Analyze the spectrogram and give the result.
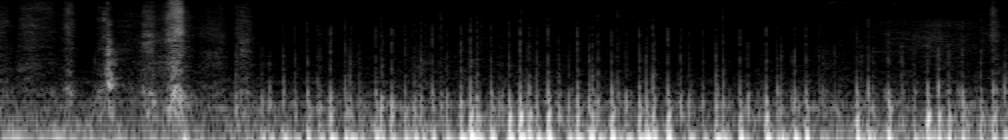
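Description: Fingertips tap rapidly on a black, oval, fabric-covered semi-rigid Bose headphone case, hollow and slightly larger than a hand, held up close to the microphone. The result is a dense run of dull, deep, muffled thumps with very short decay, and a few brief brushing swishes near the start.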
